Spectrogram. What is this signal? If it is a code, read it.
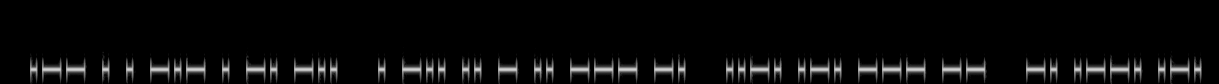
Morse code, heard as a keyed tone, about 20 wpm, 700 Hz. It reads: WEEKEND EDITION FROM NPR
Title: Speed-Racing - Sets of 5 Words 17wpm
